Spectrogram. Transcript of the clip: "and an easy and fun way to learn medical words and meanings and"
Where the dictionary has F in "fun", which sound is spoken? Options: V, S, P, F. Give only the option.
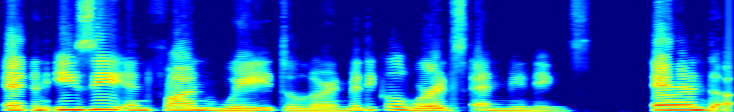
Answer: F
